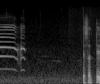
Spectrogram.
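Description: A goose honk: one drawn, steady note, then a brief second note just after it.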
